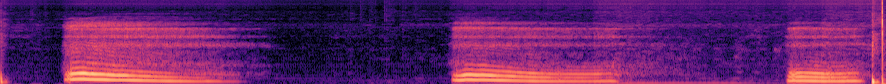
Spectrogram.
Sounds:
Sigh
